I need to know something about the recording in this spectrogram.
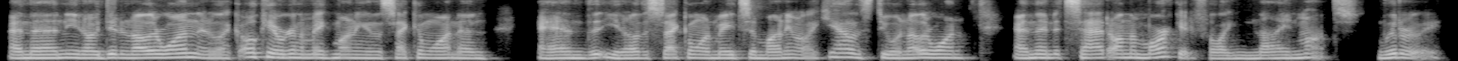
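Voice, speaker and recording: A middle-aged American man speaks as a guest in a conversational interview. His voice sits slightly high for a man and has a clear gravelly fry. He explains things in plain, everyday words. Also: little pitch movement, quick pace, few pauses, a little mellow. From California, United States. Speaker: podcast guest, cost segregation expert and former teacher.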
